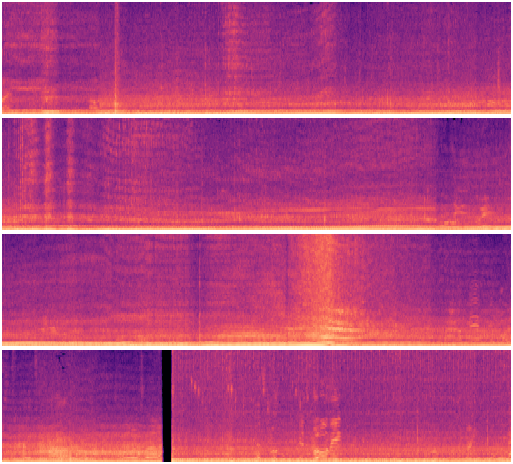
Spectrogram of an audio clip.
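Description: Car engines revving, the pitch sweeping up and down several times. A car then accelerates hard, its engine note rising through a gear change and peaking about twenty seconds in before settling to a steady drone. After a sudden break, an engine runs steadily at a low pitch.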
